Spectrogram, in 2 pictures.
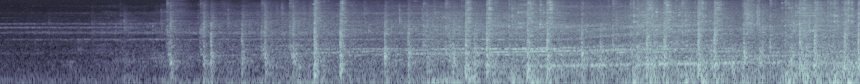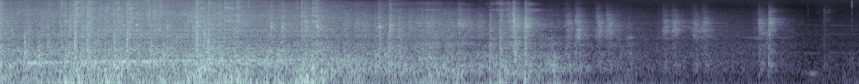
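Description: Kintetsu electric train running past, wheels clattering over rail joints and its motor whine slowly rising in pitch as it gathers speed. The sound builds over several seconds, holds loud for several more, then fades away near the end.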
